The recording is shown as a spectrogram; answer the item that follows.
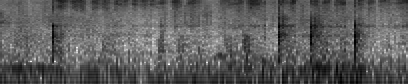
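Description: Chalk writing on a blackboard: faint scratching with a few sharp taps of the chalk, one about half a second in and a cluster near the end.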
